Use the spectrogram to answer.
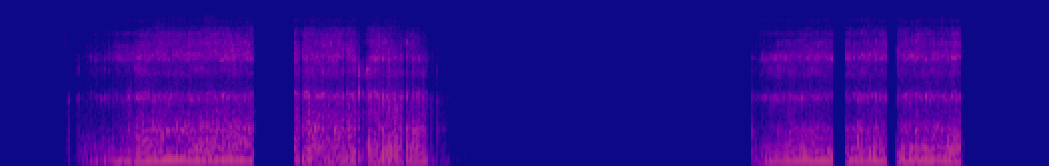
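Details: Loud snoring: deep, rough, buzzing breaths broken into short bursts with silent pauses between.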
